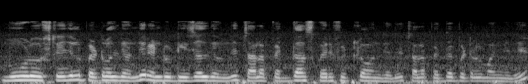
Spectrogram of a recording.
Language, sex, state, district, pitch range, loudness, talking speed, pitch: Telugu, male, Andhra Pradesh, Annamaya, 160-185 Hz, -16 LUFS, 240 wpm, 170 Hz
